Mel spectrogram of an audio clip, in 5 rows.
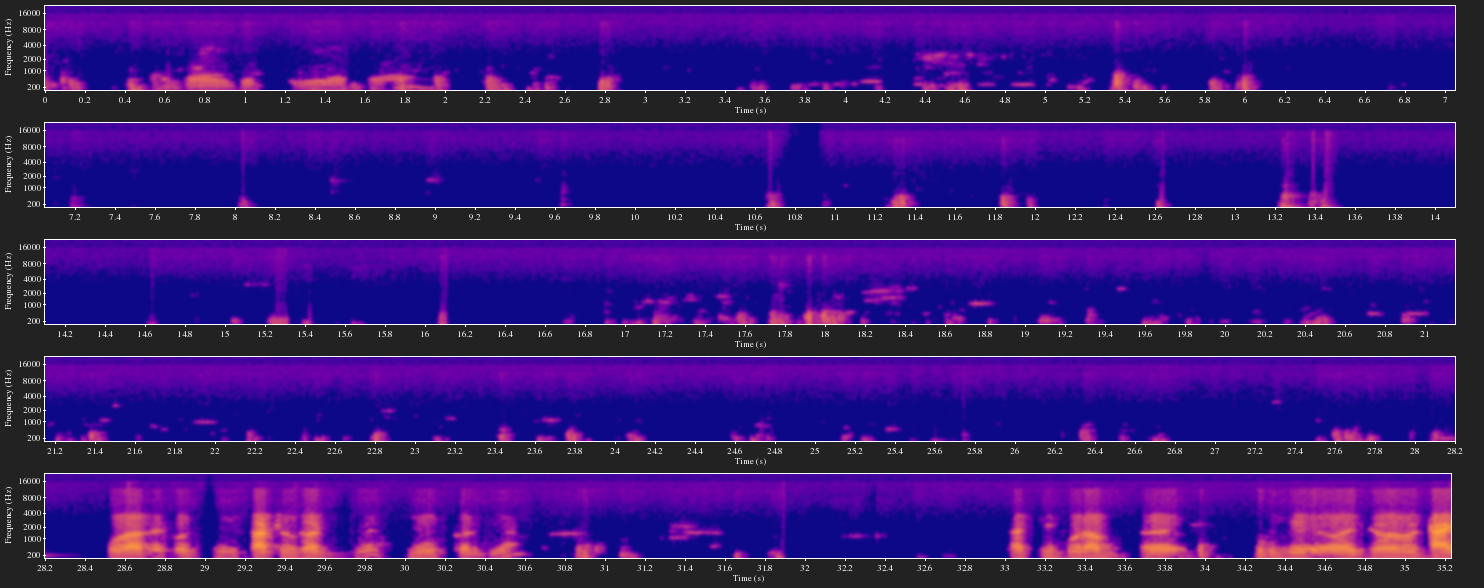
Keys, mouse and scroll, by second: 2.4 alt+click, 5.4 click, 10.5 click, 12.5 click, 13.4 alt+click, 15.4 click, 16.4 click, 16.7 alt+click, 22.8 click, 23.7 alt+click, 28.6 click, 29.8 alt+click, 31.4 click, 32.4 shift+click, 33.4 alt+click.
